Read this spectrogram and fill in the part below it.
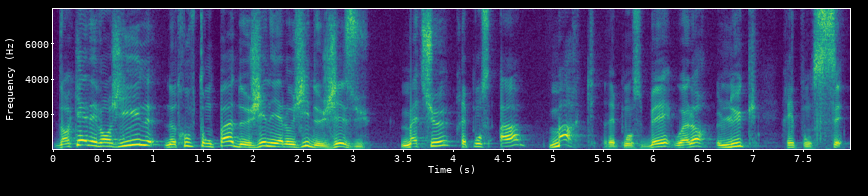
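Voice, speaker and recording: A man's voice: a little high, sing-song, a little mellow, husky. A man hosting a religious quiz game show, reading questions and answer options with playful puns. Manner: playful, jokey, reads options briskly.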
